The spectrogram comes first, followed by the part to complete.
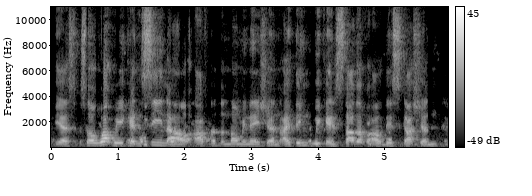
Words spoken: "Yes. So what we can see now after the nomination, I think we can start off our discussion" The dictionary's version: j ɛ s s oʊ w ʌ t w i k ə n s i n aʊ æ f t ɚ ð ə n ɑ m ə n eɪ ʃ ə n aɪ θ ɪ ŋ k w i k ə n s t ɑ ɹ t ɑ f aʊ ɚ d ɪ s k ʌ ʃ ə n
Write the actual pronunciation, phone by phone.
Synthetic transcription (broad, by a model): j ɛ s s oʊ w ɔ t w i k ə n s i n aʊ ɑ f t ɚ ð ə n ɑ m ə n eɪ ʃ ə n aɪ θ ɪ ŋ k w i k ə n s t ɑ t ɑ p aʊ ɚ d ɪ s k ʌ ʃ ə n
